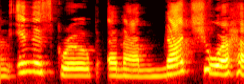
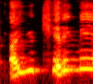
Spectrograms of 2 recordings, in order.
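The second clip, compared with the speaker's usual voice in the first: high, softer incredulous question; stunned disbelief; 10 semitones higher, 4 dB quieter, faster than usual. Retold or imitated. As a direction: act out being shocked at first place. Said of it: "I was like".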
